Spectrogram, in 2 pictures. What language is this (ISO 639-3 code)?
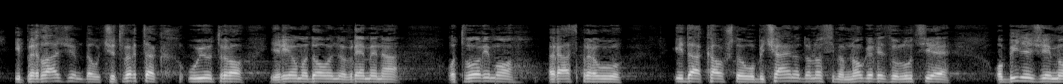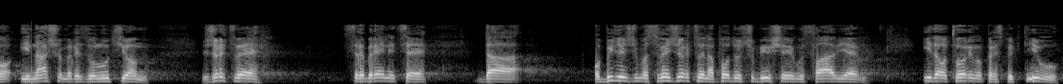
hrv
